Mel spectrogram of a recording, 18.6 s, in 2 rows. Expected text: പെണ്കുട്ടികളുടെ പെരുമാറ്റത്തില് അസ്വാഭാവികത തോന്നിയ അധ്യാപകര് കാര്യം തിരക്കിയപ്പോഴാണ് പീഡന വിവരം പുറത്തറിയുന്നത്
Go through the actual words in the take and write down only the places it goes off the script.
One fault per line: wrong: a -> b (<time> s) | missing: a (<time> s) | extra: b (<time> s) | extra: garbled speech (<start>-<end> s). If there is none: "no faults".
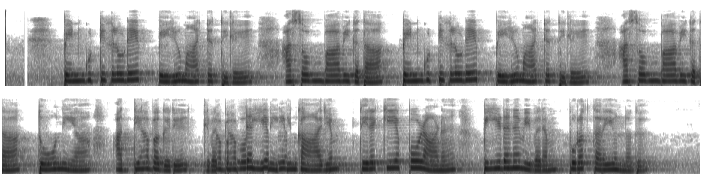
extra: പെണ്കുട്ടികളുടെ പെരുമാറ്റത്തില് അസ്വാഭാവികത (5.3 s)
extra: garbled speech (12.0-13.3 s)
